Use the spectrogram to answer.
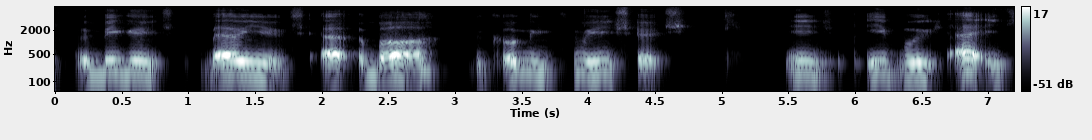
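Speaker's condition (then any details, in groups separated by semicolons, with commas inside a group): Cerebral palsy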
